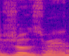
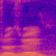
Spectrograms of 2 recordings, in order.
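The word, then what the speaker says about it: Josué: I'm gonna challenge everybody to just pronounce it Josue. That is the French pronunciation of my name. I am from Haiti, so Josue, Joseph. So my name is Josue.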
